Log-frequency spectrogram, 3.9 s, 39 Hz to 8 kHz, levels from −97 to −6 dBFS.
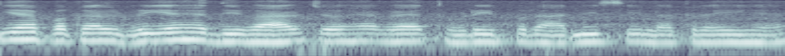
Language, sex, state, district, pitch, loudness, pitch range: Hindi, female, Chhattisgarh, Balrampur, 160 Hz, -17 LUFS, 150-165 Hz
